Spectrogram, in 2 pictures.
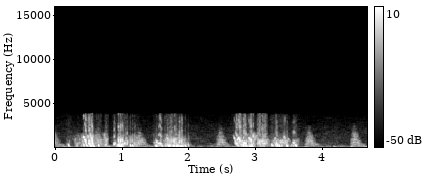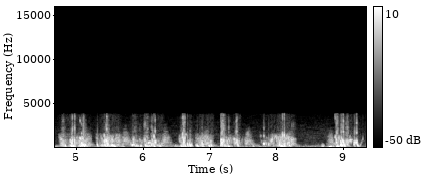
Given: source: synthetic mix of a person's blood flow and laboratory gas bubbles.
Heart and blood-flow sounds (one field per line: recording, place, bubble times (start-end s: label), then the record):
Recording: Doppler ultrasound of blood flow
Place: subclavian vein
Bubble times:
0.18-0.81 s: bubbles
0.86-1.32 s: bubbles
1.48-2.05 s: bubbles
2.65-3.69 s: bubbles
4.75-5.25 s: bubbles
5.29-5.76 s: bubbles
5.82-6.33 s: bubbles
6.54-7.08 s: bubbles
7.18-7.58 s: bubbles
7.77-8.31 s: bubbles
8.88-9.31 s: bubbles
From the record:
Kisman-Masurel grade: 332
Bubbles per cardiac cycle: rolling drumbeat, 9 or more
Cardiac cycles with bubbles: 50 to 99%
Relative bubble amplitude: moderate (0.250 to 0.450)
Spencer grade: 3 (all of the cardiac periods contain showers or single bubble signals, but not dominating or overriding the cardiac motion signals)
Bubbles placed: anywhere in the cardiac cycle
